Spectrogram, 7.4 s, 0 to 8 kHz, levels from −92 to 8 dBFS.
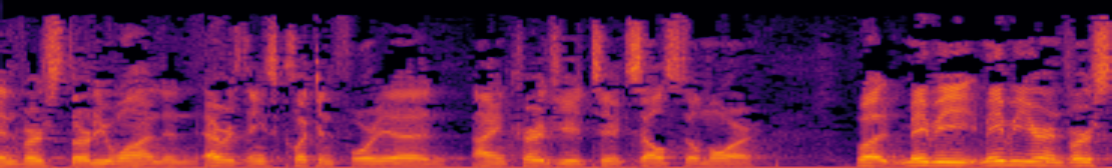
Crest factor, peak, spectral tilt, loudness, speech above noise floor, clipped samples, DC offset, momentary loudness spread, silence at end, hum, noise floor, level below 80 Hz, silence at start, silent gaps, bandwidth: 18 dB; -2 dBFS; -4 dB/octave; -20 LUFS; 32 dB; under 0.1%; 2%; 8 LU; 0 s; none; -52 dBFS; -54 dBFS; 0 s; none; 7.6 kHz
